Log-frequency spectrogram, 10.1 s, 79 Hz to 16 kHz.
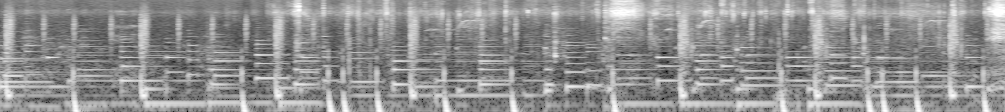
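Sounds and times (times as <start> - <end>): music with kick-drum beat: 0.0 - 1.7, 2.4 - 5.4, 6.2 - 7.2, 7.8 - 10.0.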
